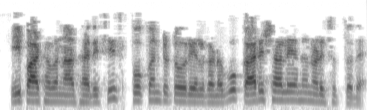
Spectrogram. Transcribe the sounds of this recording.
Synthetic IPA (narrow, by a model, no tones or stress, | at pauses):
iːpaːʈʰɐʋɐnːaːd̪ʱaːɾisispoːkɐɳʈuʈoːɾijɐlɡɐɳɐʋukaːɾjɐʃaːlɛjɐnːunɐɽesut̪ːɐd̪e̞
